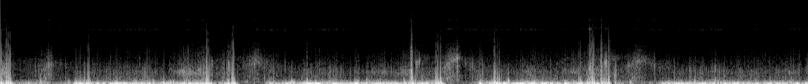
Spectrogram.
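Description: Long red nails steadily scratch and tap on both white silicone rubber microphone ear covers. The result is a dense, low, rumbling scrape broken by sharp, dry taps, with almost no bright content.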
